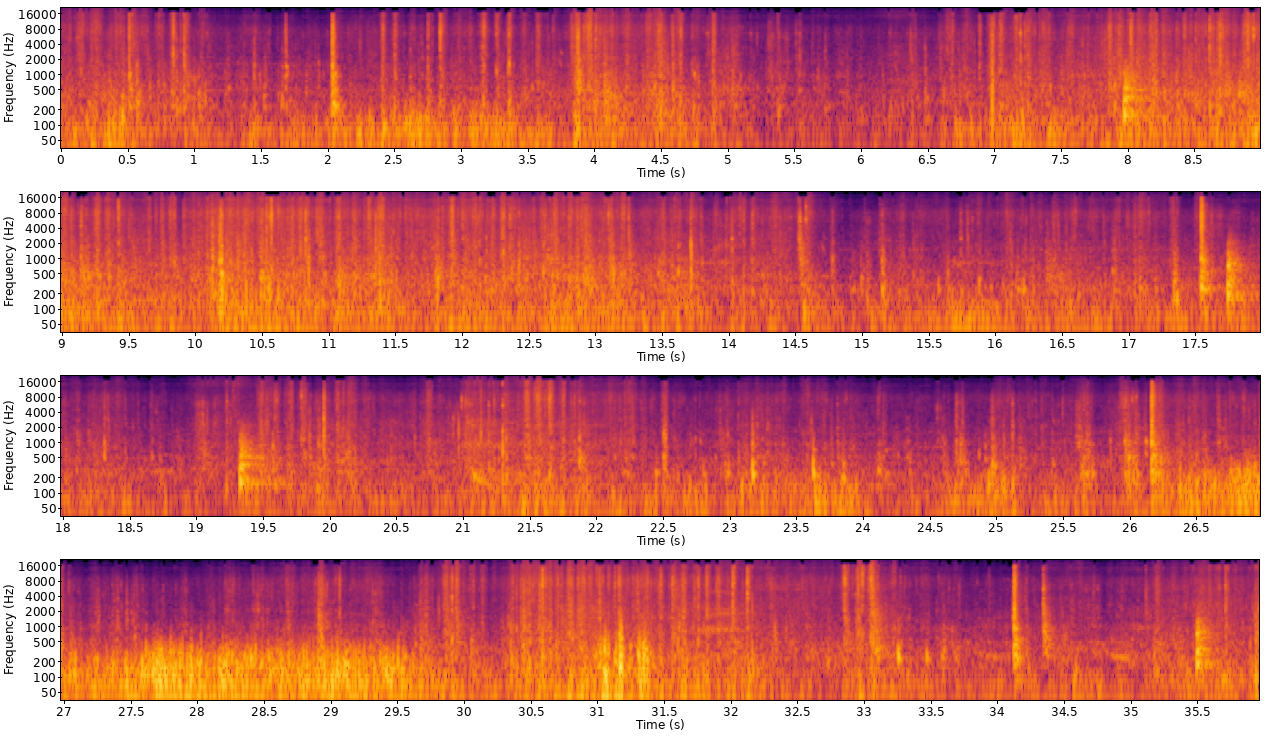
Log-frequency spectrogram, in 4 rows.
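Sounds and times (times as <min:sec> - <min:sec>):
rustling: 0:00.0 - 0:35.9
doves cooing: 0:07.7 - 0:35.9.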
